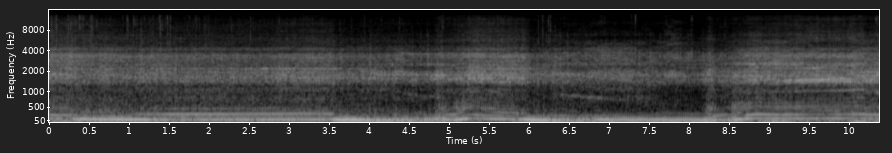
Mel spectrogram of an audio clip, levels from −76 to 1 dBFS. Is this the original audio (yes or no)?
yes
